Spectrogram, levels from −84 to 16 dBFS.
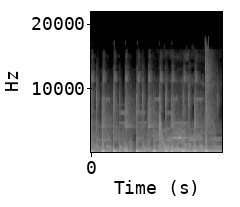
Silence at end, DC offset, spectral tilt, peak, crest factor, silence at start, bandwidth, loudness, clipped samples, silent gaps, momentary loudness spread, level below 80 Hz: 0 s; under 0.1%; -5.5 dB/octave; -4 dBFS; 16 dB; 0 s; 17.5 kHz; -19 LUFS; under 0.1%; none; 4 LU; -30 dBFS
